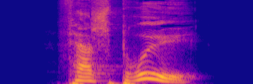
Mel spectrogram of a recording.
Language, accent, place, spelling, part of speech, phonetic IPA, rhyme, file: German, Germany, Berlin, versprüh, verb, [fɛɐ̯ˈʃpʁyː], -yː, De-versprüh.ogg
- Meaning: 1. singular imperative of versprühen 2. first-person singular present of versprühen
